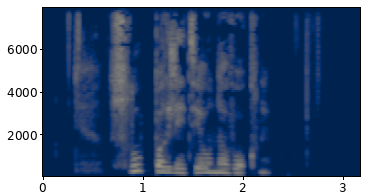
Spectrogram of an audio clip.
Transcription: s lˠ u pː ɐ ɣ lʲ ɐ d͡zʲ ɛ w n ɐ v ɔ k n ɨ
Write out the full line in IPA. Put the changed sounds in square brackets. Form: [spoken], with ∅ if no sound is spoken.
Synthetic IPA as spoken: s lˠ u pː ɐ ɣ lʲ [a] d͡zʲ ɛ w n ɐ v ɔ k n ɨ

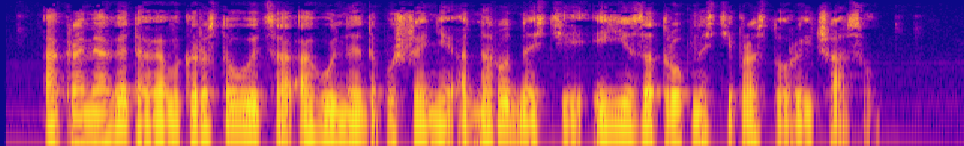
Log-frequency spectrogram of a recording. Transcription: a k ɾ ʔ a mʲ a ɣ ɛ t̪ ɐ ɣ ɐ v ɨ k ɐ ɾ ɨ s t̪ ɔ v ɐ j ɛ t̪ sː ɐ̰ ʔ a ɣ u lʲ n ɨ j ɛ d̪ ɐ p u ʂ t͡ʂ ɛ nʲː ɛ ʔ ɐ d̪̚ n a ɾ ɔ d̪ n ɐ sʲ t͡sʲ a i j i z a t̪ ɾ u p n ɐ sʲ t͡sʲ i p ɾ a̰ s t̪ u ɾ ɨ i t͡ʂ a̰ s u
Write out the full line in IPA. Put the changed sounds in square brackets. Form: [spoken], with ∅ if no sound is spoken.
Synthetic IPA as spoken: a k ɾ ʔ a mʲ a ɣ ɛ t̪ ɐ ɣ ɐ v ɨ k ɐ ɾ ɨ s t̪ ɔ v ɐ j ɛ t̪ sː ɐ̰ ʔ a ɣ u lʲ n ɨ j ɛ d̪ ɐ p u ʂ t͡ʂ ɛ nʲː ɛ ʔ ɐ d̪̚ n a ɾ ɔ d̪ n ɐ sʲ t͡sʲ [i] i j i z a t̪ ɾ [ɔ] p n ɐ sʲ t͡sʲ i p ɾ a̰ s t̪ [ɔ] ɾ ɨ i t͡ʂ a̰ s u

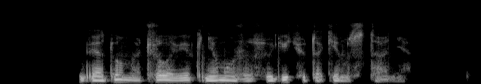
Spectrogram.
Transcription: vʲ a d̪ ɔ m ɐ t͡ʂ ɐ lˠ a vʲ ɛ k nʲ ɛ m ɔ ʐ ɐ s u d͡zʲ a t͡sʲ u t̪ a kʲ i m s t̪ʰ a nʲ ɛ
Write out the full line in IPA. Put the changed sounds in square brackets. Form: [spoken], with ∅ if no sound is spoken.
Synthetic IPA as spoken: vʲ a d̪ ɔ m ɐ t͡ʂ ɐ lˠ a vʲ ɛ k nʲ ɛ m ɔ ʐ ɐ s u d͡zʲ [i] t͡sʲ u t̪ a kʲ i m s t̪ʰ a nʲ ɛ

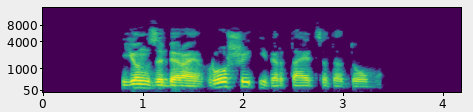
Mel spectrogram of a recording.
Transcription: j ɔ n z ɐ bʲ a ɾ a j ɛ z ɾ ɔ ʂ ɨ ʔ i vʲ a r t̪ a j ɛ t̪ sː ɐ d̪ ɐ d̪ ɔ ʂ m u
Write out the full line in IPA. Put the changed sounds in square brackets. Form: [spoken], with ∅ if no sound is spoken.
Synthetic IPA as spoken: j ɔ n z ɐ bʲ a ɾ a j ɛ [ɣ] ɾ ɔ ʂ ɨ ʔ i vʲ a r t̪ a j ɛ t̪ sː ɐ d̪ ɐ d̪ ɔ [∅] m u

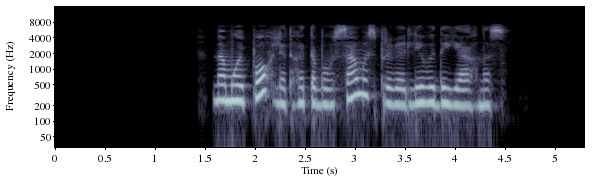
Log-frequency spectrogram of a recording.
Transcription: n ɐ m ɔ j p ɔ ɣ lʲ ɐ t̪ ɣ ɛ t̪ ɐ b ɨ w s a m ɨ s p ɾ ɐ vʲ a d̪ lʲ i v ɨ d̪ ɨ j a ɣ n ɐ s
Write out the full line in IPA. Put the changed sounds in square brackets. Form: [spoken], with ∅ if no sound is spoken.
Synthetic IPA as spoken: n ɐ m ɔ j p ɔ ɣ lʲ ɐ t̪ ɣ ɛ t̪ ɐ b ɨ w s a m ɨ s p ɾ ɐ vʲ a d̪ lʲ i v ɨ d̪ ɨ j a ɣ n ɐ s

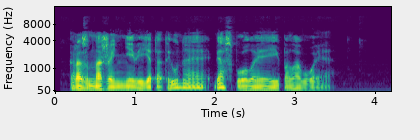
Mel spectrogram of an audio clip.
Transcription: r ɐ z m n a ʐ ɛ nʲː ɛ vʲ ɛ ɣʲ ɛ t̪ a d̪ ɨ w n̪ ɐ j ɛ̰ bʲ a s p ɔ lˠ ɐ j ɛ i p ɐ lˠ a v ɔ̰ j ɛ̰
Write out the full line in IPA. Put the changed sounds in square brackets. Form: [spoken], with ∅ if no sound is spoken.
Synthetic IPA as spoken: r ɐ z m n a ʐ ɛ nʲː ɛ vʲ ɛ ɣʲ ɛ t̪ a [t̪] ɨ w n̪ ɐ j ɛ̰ bʲ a s p ɔ lˠ ɐ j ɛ i p ɐ lˠ a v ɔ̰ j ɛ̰

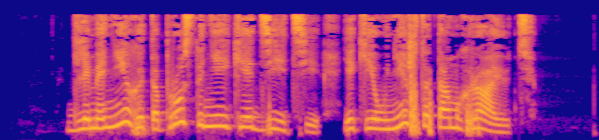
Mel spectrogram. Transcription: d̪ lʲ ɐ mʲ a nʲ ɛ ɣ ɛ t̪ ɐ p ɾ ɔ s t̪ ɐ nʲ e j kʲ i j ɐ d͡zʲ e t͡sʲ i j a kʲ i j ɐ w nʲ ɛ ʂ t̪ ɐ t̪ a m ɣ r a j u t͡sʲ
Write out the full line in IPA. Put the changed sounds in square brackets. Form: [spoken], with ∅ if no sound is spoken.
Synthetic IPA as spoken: d̪ lʲ ɐ mʲ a nʲ ɛ ɣ ɛ t̪ ɐ p ɾ ɔ s t̪ ɐ nʲ e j kʲ i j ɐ d͡zʲ e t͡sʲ i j a kʲ i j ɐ w nʲ ɛ ʂ t̪ ɐ t̪ a m ɣ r a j u t͡sʲ

